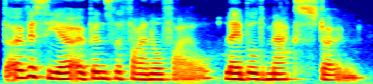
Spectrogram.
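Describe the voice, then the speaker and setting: Woman narrating with a mellow, dark voice. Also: medium pitch, normal speed, creaky. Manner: even, descriptive. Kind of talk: scripted narration.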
